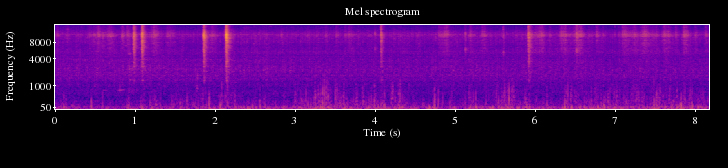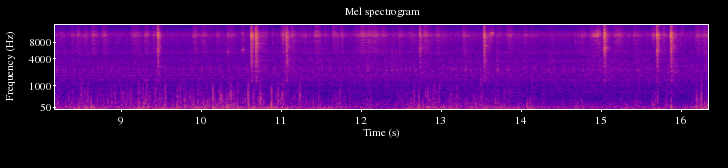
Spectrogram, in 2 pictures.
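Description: A vehicle's metal frame rattles and clanks over bumps.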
